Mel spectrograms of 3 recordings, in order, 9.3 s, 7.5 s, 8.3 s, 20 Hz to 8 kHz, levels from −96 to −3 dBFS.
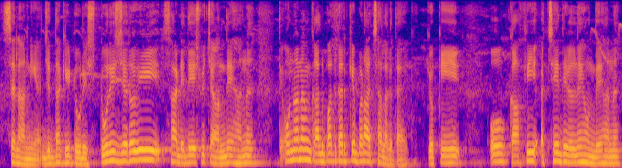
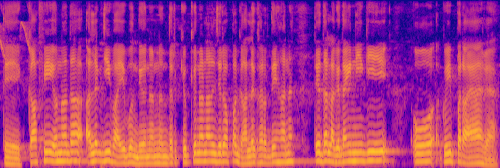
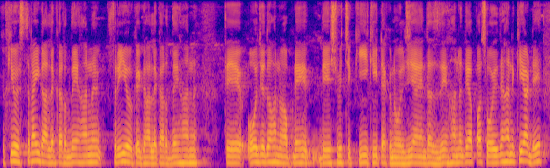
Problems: background sounds at intervals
